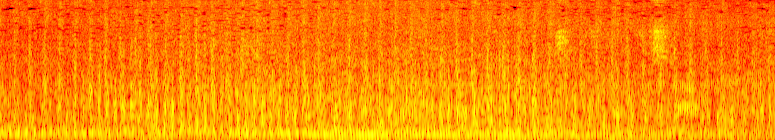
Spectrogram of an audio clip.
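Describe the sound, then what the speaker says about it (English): A helicopter in Shadow of the Tomb Raider thrums with a steady, loud rotor chop throughout, close and constant, with faint game effects layered over it. "Chopper."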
